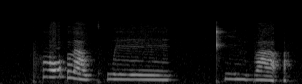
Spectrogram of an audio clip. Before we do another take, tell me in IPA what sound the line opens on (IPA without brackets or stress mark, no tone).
pʰ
